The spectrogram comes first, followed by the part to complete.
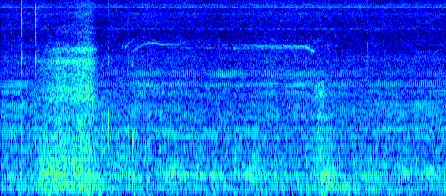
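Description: Near silence: room tone, with a faint short hiss in the first second and a few faint clicks near the start.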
